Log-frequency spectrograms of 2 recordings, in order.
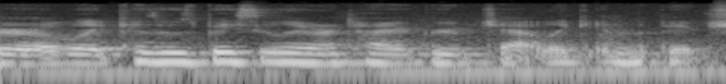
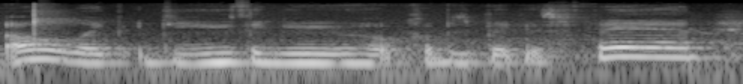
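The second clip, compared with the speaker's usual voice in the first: normal talking voice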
